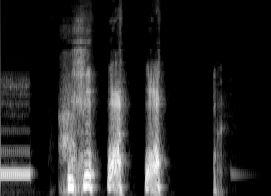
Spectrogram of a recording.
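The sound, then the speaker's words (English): A steady electronic ringing tone from an outgoing phone call sounds briefly at the start and faintly again at the end, with a few loud spoken words in between and no one answering. “Oliver, pick up the phone, man.”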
